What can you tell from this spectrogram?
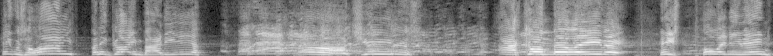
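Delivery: high, loud, laughing shouts; laughing uproar. Real, not acted. At the tortoise biting the dog, high laughing shouts.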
